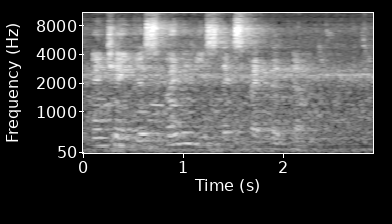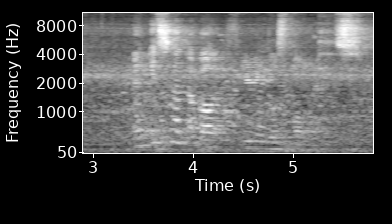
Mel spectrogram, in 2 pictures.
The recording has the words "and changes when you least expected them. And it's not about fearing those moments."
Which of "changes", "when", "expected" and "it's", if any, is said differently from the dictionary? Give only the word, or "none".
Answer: changes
